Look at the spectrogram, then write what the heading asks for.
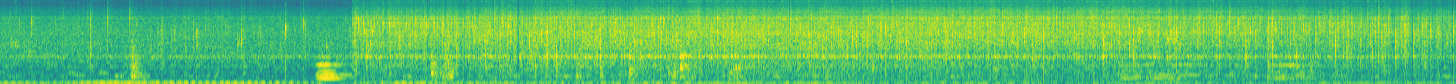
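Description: Cubes of potato and freshly added brinjal frying in hot oil in a non-stick kadai: a steady sizzle with the scrape and clatter of a wooden spatula stirring them. The sizzle turns much louder about four seconds in.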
